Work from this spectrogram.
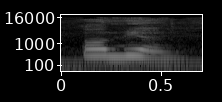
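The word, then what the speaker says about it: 오븐: Now I'll teach you how to pronounce it in Korean, and we say it as obeun, obeun, O-B-E-U-N, obeun, obeun, obeun, obeun, oven.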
